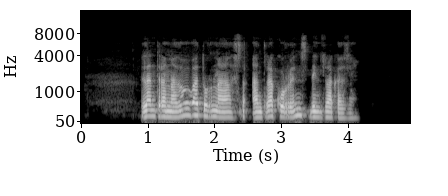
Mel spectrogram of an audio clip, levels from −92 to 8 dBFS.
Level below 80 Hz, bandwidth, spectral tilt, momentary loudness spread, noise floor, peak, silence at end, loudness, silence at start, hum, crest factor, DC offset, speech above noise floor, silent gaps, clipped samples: -62 dBFS; 7.6 kHz; -8 dB/octave; 5 LU; -60 dBFS; -2 dBFS; 0.8 s; -17 LUFS; 0.9 s; none; 16 dB; under 0.1%; 44 dB; none; under 0.1%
